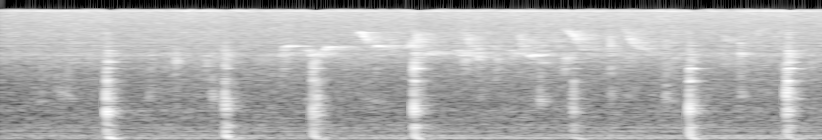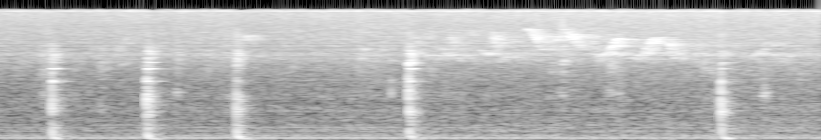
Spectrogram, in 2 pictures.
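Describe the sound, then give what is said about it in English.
Footsteps of a woman in a movie pacing back and forth on a metal grate, a steady series of sharp, ringing clanks at a brisk walking pace, sounding over a low constant hum with no voices. “But here's the thing that I had written down here is whenever Wade's girlfriend walks, it sounds like she's running on a metal grate.”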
